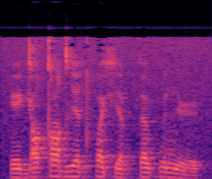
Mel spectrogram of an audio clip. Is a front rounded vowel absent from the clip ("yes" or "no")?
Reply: no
